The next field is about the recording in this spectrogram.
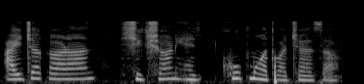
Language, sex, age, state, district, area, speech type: Goan Konkani, female, 18-30, Goa, Ponda, rural, spontaneous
